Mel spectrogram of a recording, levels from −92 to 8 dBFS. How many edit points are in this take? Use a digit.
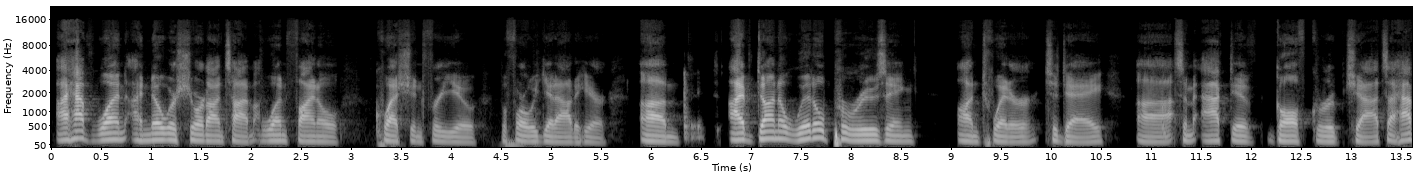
3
